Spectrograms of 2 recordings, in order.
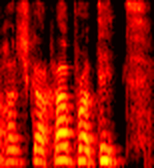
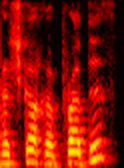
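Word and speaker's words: השגחה פרטית: I think actually all questions are interesting and the question was uh divine providence what we call hashka pratit or if you want to pronounce it yeshivas we call it hashka pratis divine providence who does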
